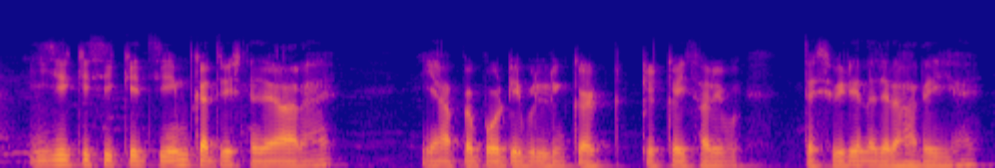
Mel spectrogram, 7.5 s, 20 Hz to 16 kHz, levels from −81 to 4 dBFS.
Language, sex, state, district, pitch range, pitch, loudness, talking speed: Hindi, female, Bihar, Araria, 90-100 Hz, 95 Hz, -22 LUFS, 175 wpm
